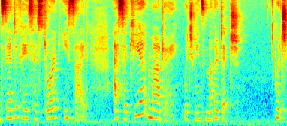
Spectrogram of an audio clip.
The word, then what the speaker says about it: Acequia Madre: The casita is located on an iconic street in Santa Fe's historic east side, Acequia Madre, which means mother ditch, which takes its name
